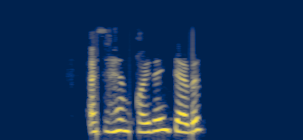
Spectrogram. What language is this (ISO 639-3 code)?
bak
